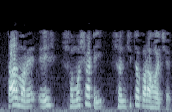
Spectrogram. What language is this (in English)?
Bangla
